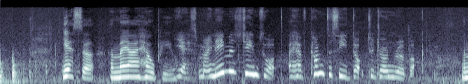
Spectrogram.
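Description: A young boy talks nearby.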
